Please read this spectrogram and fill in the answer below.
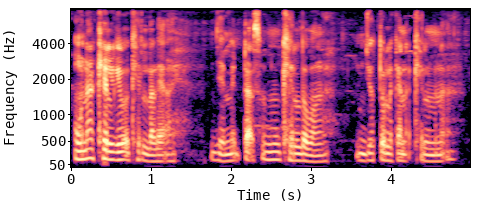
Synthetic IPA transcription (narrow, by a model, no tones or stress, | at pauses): ɔnakʰɛlɡɛbaʔkʰɛld̪aɽɛjaʔaɛ | d͡ʒɛmɛt̪̚ʈa̰ʔsɔŋuŋkʰɛld̪ɔbaŋa | d͡ʒɔt̪ɔlɛkana̰ʔkʰɛlmɛna̰ʔa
